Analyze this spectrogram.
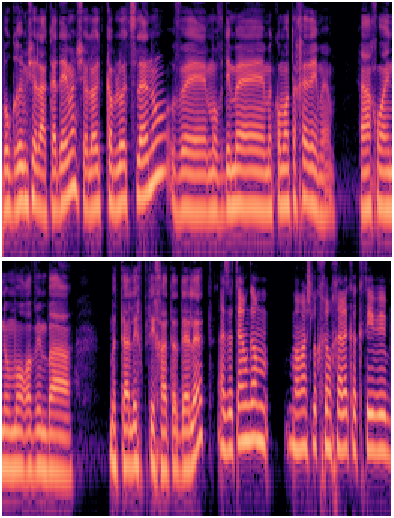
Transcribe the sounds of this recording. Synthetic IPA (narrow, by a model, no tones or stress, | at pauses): boɡʁimʃelaːkad̪e̞mjaʃe̞lo̞it̪̚kabluet͡sle̞nuve̞movd̪imbemeko̞mo̞t̪aχe̞ʁimḛm | anaχnuainumeoʁavimba | bet̪aːliχpt̪iχat̪ad̪e̞le̞t̪ʔazat̪e̞mɡamː | amaʃlokχimχe̞le̞kaktivib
